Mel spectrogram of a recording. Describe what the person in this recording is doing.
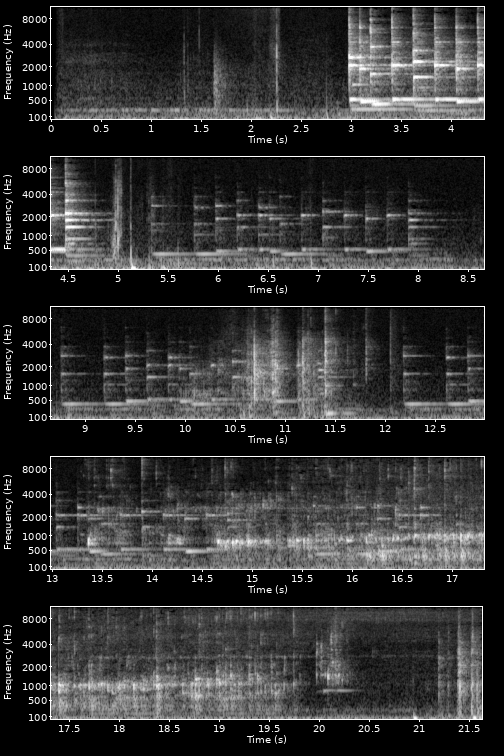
A phone rings while I pour some water into a glass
